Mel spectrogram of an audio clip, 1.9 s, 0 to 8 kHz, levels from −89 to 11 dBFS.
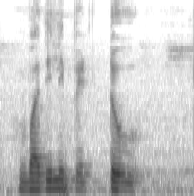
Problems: none marked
